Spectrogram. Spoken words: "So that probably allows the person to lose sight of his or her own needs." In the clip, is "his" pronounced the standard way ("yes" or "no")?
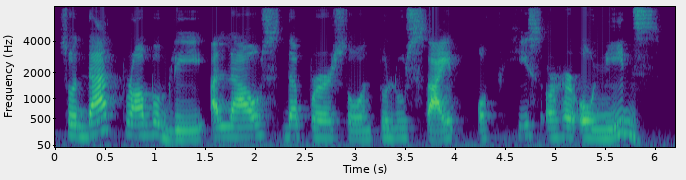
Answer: no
